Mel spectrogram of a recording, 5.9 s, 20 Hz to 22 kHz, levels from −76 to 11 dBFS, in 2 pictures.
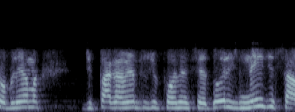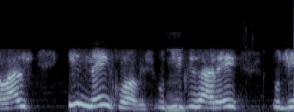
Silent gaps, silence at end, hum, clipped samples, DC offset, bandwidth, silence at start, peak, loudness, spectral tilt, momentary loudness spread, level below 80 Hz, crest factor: none; 0 s; none; under 0.1%; under 0.1%; 4.7 kHz; 0 s; -4 dBFS; -19 LUFS; -8 dB/octave; 10 LU; -58 dBFS; 16 dB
